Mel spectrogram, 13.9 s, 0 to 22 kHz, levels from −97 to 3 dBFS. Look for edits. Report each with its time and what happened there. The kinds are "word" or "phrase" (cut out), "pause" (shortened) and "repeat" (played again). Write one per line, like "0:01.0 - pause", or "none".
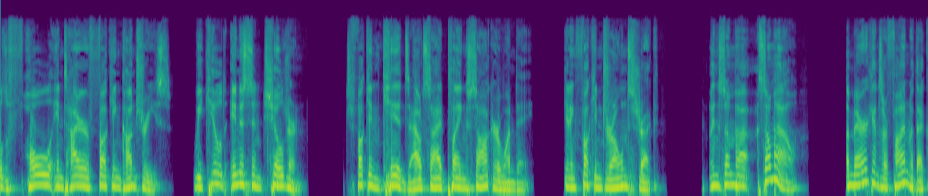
none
